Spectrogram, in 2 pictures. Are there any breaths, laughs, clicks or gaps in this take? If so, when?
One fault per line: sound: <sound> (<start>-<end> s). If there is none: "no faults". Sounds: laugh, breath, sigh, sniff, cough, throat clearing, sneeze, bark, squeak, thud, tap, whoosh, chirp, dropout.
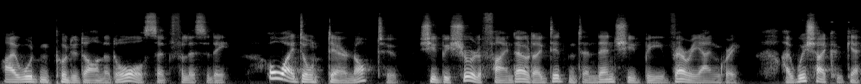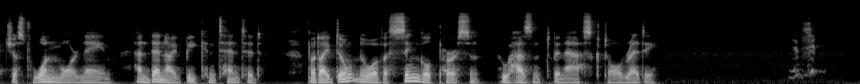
sound: sneeze (16.5-16.9 s)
